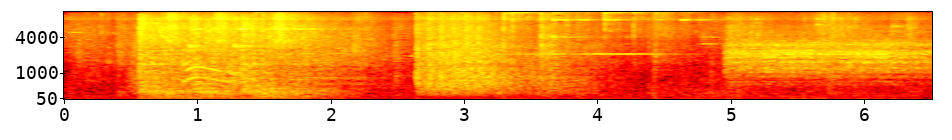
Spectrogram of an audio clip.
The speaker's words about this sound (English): Three rebels slowly walk toward the group, holding their hands up in surrender. The soldiers open fire on them.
